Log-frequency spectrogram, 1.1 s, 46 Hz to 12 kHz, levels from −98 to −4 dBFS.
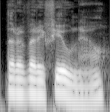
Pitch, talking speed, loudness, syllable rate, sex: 105 Hz, 270 wpm, -14 LUFS, 8.6 syllables/s, male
